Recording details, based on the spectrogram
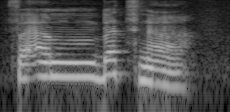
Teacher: The noon is gray, above it is green mim, means ghunna. So the noon is converted into mim with ghunna and it becomes fa'ambatna.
